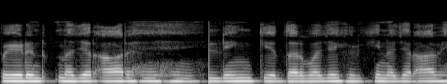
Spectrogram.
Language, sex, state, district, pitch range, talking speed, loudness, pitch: Hindi, male, Jharkhand, Ranchi, 145-150 Hz, 160 wpm, -13 LUFS, 145 Hz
